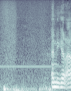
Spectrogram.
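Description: A woman speaks through a microphone.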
